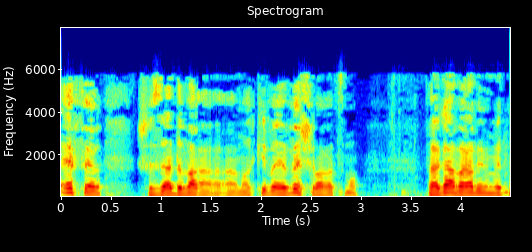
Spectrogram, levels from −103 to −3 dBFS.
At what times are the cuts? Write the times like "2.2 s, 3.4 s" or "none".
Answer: 1.3 s, 2.5 s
